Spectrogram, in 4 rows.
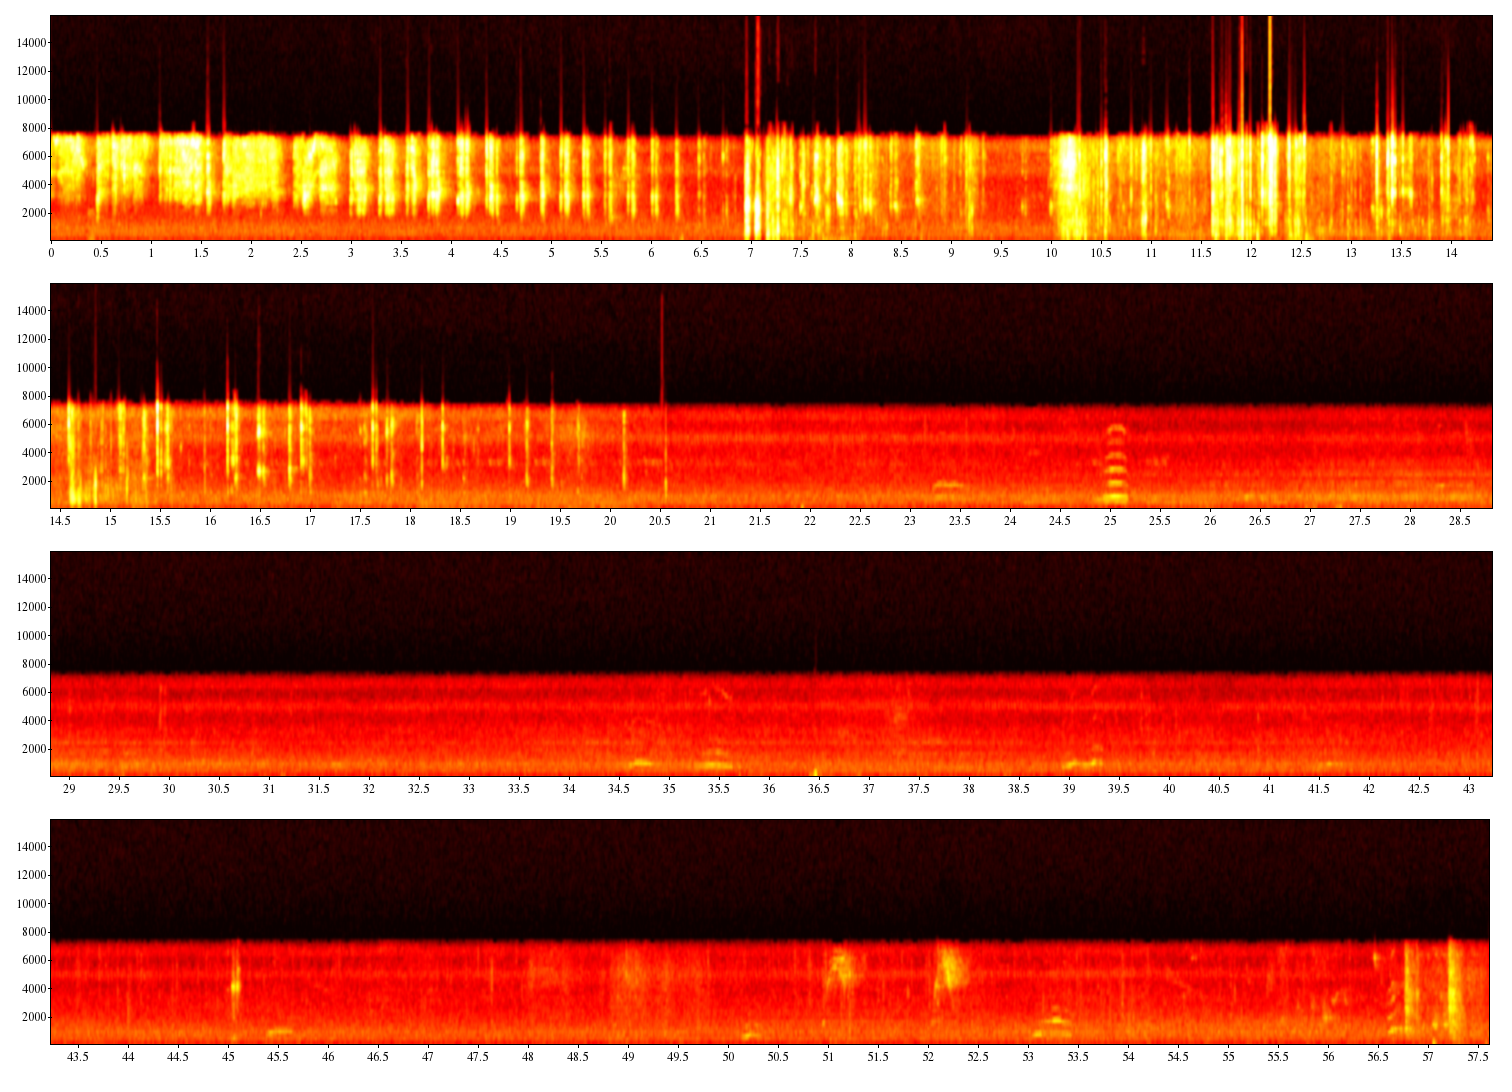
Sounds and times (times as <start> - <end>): Outside, rural or natural: 0.0 - 57.6.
